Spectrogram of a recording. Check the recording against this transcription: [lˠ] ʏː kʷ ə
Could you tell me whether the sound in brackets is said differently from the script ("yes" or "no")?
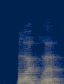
no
